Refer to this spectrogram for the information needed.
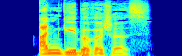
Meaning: strong/mixed nominative/accusative neuter singular of angeberisch
- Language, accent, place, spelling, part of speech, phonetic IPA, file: German, Germany, Berlin, angeberisches, adjective, [ˈanˌɡeːbəʁɪʃəs], De-angeberisches.ogg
